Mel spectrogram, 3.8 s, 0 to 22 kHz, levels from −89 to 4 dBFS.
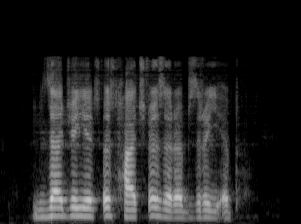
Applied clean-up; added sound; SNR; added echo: neural separator model SepFormer DNS4.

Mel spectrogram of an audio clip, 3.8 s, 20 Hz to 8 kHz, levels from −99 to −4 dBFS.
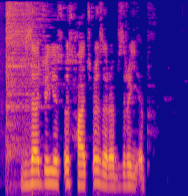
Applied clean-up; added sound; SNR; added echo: classical method Wiener filter.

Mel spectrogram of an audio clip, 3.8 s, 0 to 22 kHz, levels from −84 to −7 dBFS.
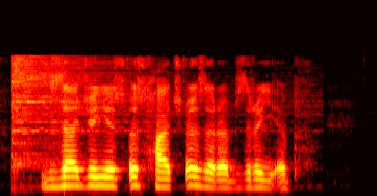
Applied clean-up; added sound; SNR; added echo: none; Hi-hat; 13 dB; none.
